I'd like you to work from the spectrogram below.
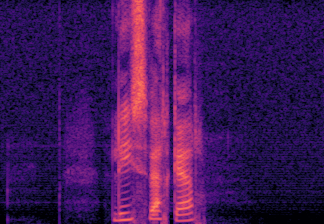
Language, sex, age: Norwegian, female, 34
